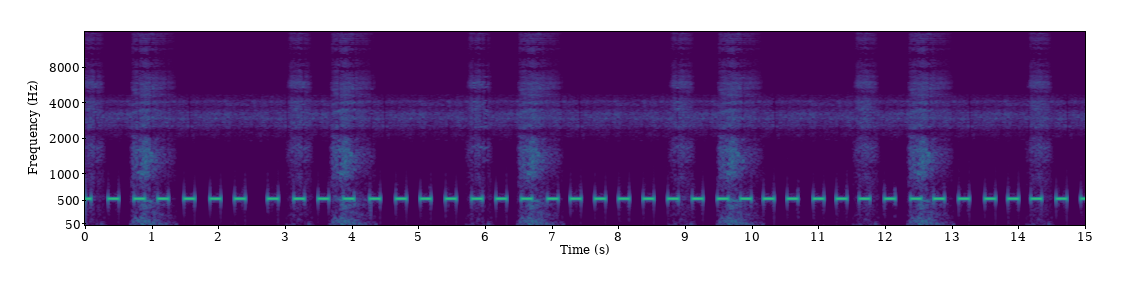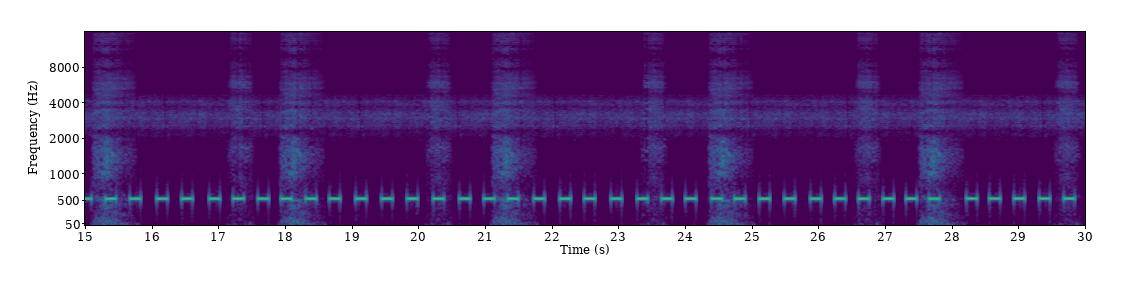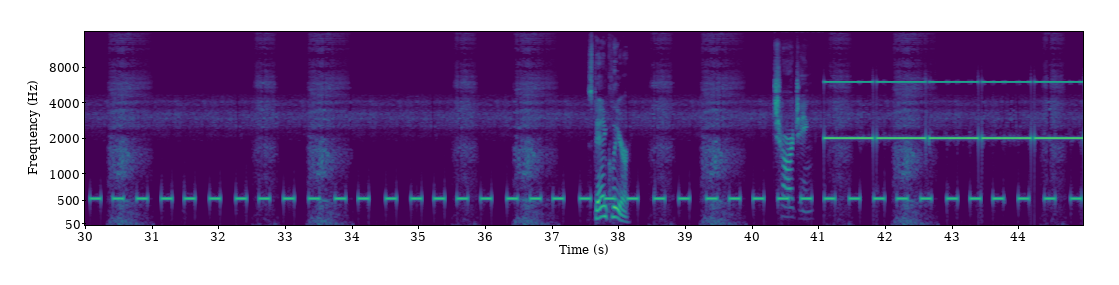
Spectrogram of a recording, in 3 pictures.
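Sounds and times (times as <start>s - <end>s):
heart monitor beeps: 0.0s - 44.9s.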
